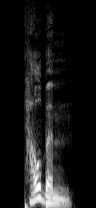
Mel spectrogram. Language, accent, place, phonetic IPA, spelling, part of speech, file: German, Germany, Berlin, [ˈtaʊ̯bəm], taubem, adjective, De-taubem.ogg
- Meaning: strong dative masculine/neuter singular of taub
